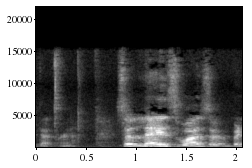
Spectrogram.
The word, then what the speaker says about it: oiseaux: So les oiseaux, but it's actually les oiseaux because this OI, even though it looks like a vowel, it is a vowel, it's pronounced W. OI is a W sound in French.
